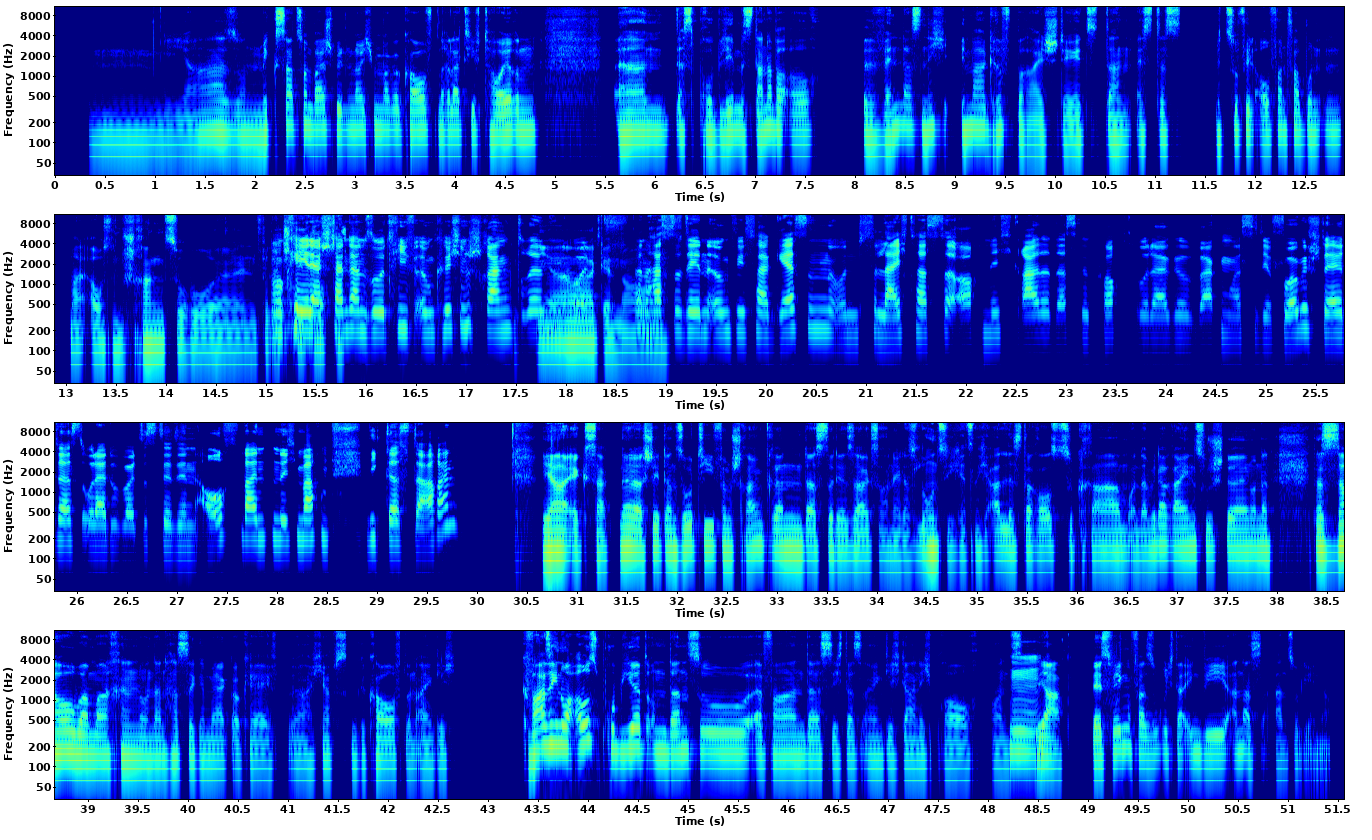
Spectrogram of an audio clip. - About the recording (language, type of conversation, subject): German, podcast, Wie probierst du neue Dinge aus, ohne gleich alles zu kaufen?
- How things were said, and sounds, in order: drawn out: "Mhm"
